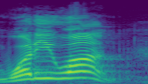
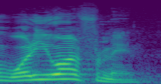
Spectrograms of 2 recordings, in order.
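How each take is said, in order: First: High, loud shout out to someone; yelled challenge. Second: Raised pitch without a full shout; milder retold yell. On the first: Retold or imitated. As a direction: yell it across at a stranger. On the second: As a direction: call out the demand, holding back the volume. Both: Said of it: "I yell out to him".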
